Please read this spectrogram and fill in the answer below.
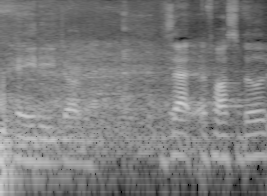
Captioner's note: audience laughing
